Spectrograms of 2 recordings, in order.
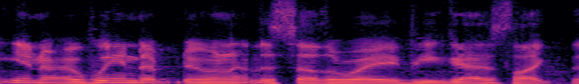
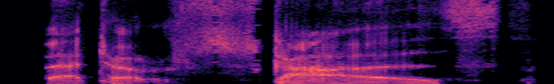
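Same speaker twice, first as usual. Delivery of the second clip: put-on sinister villain voice, lower pitch; 12 semitones lower than usual. Saying a segment title after being asked: Emperor voice. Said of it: "Or say it like the Emperor".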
